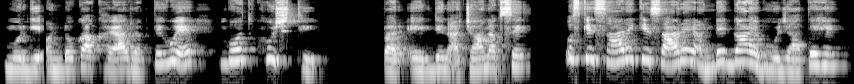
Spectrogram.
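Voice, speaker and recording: A woman's voice: fairly high pitch, animated, a little slow. A woman storyteller reading scripted narration for children's animal fables.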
